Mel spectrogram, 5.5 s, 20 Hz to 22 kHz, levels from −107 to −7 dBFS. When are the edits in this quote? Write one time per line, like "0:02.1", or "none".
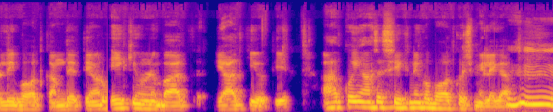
0:01.1
0:02.1

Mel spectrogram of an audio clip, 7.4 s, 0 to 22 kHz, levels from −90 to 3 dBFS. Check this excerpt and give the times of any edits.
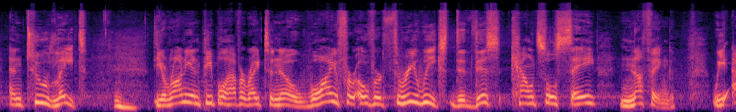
0:03.2
0:06.4

